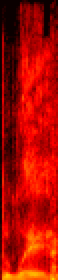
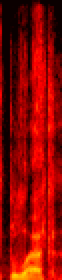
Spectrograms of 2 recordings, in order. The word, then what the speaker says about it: bulette: Is it bulette or bule? No, it's not bule. It's bulette.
